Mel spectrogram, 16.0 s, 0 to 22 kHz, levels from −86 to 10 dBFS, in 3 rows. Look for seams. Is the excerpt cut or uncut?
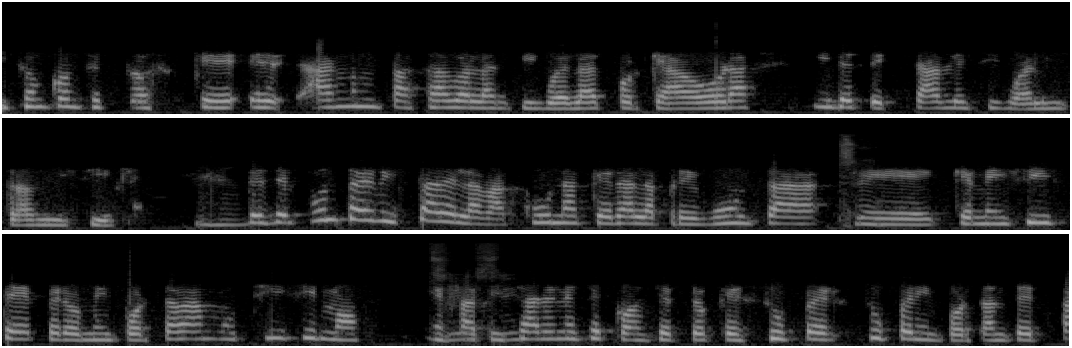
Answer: uncut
